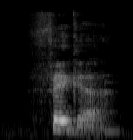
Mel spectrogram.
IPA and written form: ˈfɪgjər (figure)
